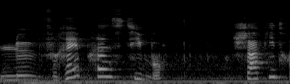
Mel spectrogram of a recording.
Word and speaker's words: Thibaut: They named him Thibaut because, said the king, Thibaut rhymes with beau.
